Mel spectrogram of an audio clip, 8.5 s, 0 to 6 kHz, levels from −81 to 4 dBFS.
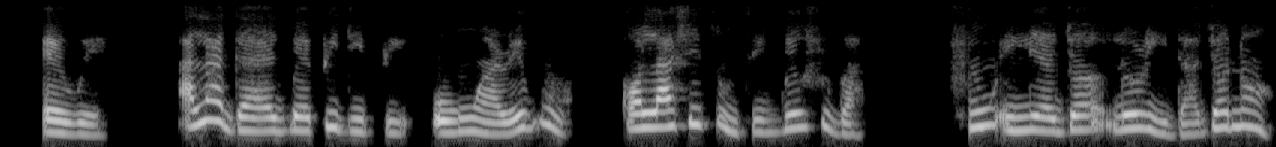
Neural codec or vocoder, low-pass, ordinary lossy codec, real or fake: none; 5.4 kHz; Opus, 24 kbps; real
